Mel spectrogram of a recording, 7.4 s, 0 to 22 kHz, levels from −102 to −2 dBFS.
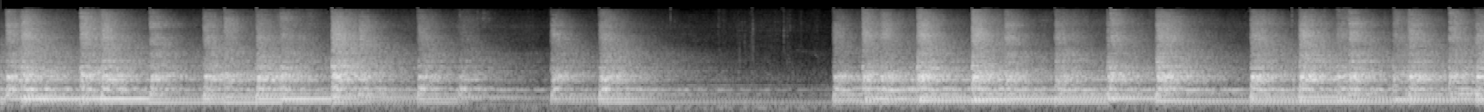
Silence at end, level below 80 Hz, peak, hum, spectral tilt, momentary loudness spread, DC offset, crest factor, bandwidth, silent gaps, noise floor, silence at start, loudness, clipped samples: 0 s; -64 dBFS; -2 dBFS; none; -1.5 dB/octave; 11 LU; under 0.1%; 18 dB; 16.5 kHz; none; -44 dBFS; 0 s; -20 LUFS; under 0.1%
